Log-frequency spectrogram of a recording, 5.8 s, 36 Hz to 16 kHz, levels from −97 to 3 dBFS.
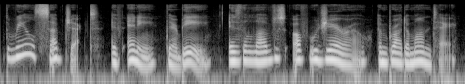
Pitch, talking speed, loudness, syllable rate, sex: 190 Hz, 145 wpm, -19 LUFS, 4.6 syllables/s, female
